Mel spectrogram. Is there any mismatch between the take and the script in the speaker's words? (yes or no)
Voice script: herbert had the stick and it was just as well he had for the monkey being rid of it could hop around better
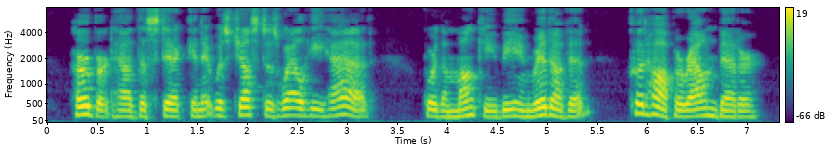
no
